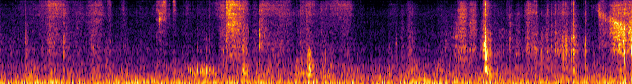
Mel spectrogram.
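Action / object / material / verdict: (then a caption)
scrape / paper hardcover book / glossy paper / none. Fingertips rub and flip the glossy paper pages of a large open hardcover book. Soft, bright rustles and swishes rise and fade over a quiet, steady low hum, with a sharper crisp snap of a page near the end.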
